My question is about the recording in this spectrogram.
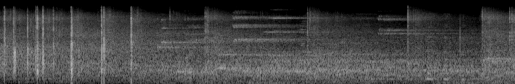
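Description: A few people clapping briefly. After that, athletic shoes squeak several times in short high chirps on the indoor court floor.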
